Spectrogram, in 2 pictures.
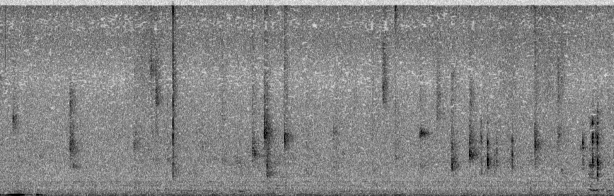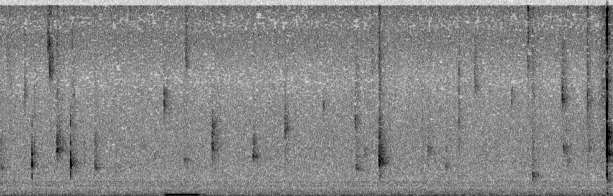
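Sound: speaker drinking water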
